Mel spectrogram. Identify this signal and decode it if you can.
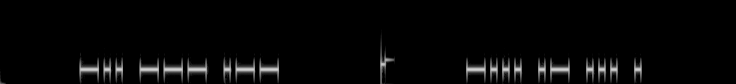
Morse code, heard as a keyed tone, about 20 wpm, 700 Hz. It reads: DOW BASE
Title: Sets of 5 Words - New Word Drill - 20wpm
